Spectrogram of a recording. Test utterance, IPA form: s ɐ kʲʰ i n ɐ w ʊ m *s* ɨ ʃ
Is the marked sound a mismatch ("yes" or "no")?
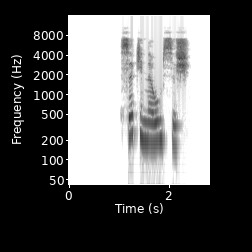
no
